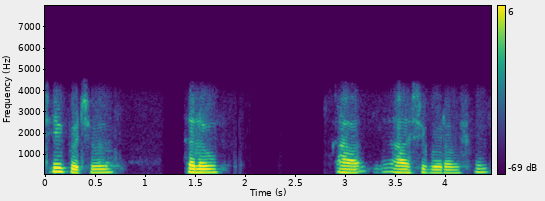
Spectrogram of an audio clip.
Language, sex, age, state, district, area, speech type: Kashmiri, male, 30-45, Jammu and Kashmir, Kupwara, rural, conversation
